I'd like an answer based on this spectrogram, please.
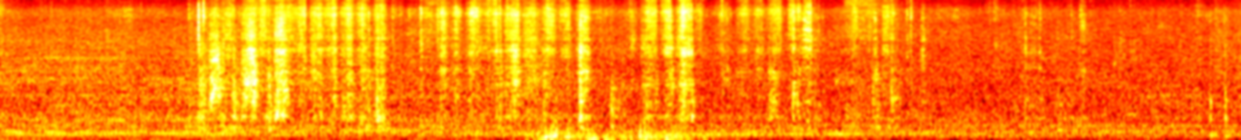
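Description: Cloth rubbing and scrubbing over a circuit board in quick scratchy strokes, cleaning the freshly soldered chip's pins so that any solder bridges can be seen. A few dull knocks of the board being handled come midway, and the scrubbing stops a few seconds before the end.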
